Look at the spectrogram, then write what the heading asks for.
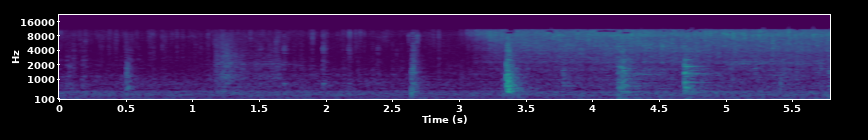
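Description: Butter melting in a pan for a pork stir fry, a soft hiss with scattered faint crackles that rises into a steadier, louder sizzle partway through, with no talking.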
